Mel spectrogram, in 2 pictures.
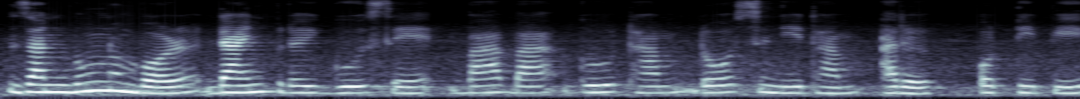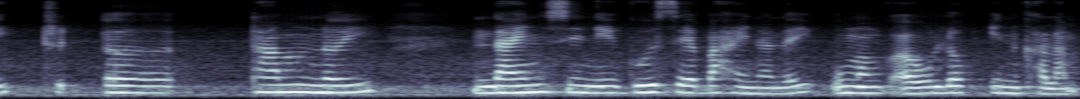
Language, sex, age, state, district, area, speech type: Bodo, female, 18-30, Assam, Kokrajhar, rural, read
